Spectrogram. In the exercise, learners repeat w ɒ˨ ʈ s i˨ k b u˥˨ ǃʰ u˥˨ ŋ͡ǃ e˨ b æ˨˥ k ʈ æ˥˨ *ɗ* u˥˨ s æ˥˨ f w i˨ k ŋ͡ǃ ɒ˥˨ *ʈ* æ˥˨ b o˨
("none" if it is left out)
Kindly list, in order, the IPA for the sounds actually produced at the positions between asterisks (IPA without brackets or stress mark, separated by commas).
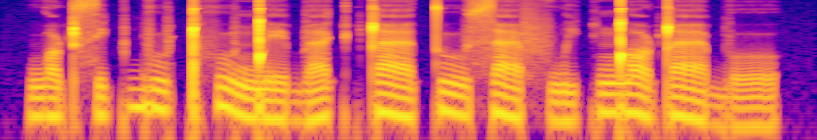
t̪, ʈ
